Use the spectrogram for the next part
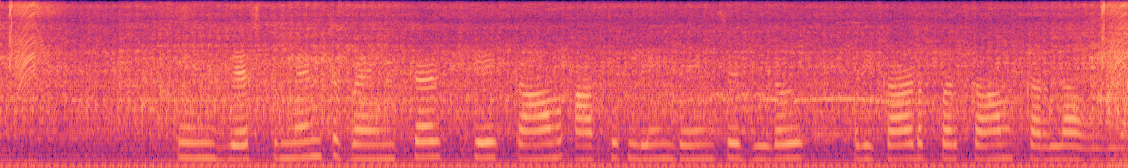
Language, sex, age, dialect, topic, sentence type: Bhojpuri, female, 18-24, Western, banking, statement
